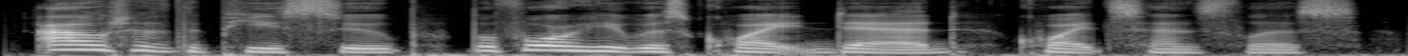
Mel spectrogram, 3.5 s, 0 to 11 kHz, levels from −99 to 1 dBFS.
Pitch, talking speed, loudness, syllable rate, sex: 175 Hz, 205 wpm, -23 LUFS, 5.7 syllables/s, female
